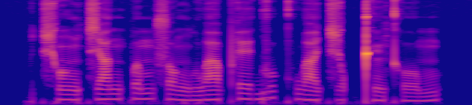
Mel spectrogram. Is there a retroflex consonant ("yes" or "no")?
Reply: no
